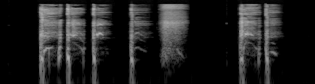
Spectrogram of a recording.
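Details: Acted cough by a male voice actor playing a young man with a cold and cough. Six short dry coughs in quick clusters, with a brief throat-clearing breath between them.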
